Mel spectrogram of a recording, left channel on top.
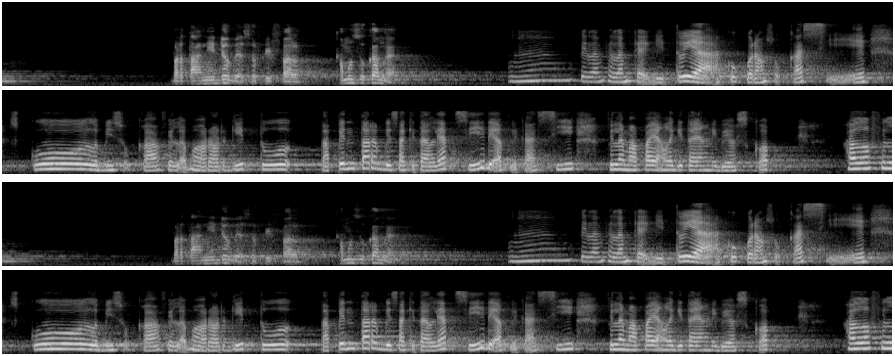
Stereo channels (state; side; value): normal; both; correlation 0.88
